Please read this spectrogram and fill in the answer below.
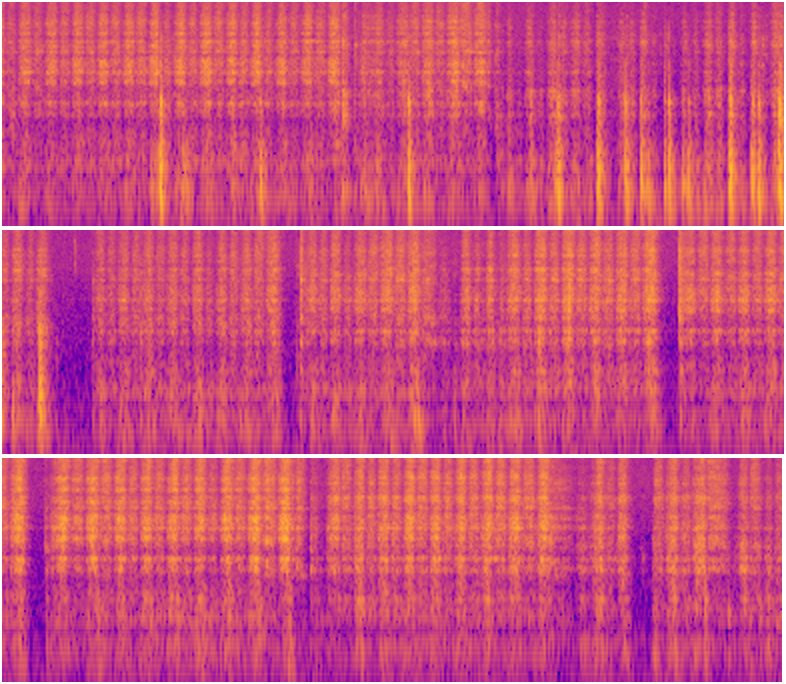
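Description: A plane maker's float scraping the wooden bed of a Japanese plane (kanna) body in runs of quick, short strokes with brief pauses between runs. The strokes take down the high spots marked by the oiled blade, fitting the bed to the iron.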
